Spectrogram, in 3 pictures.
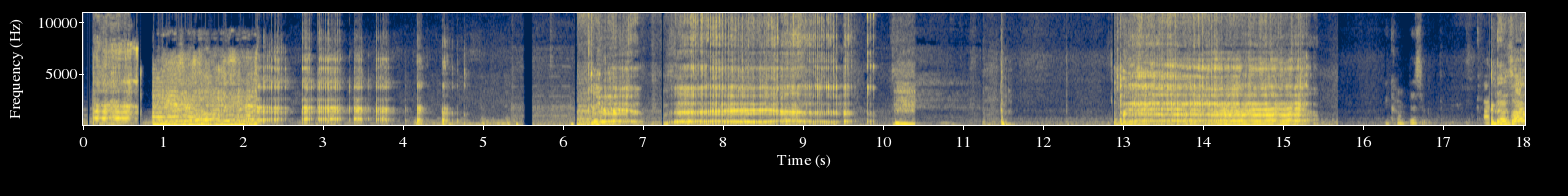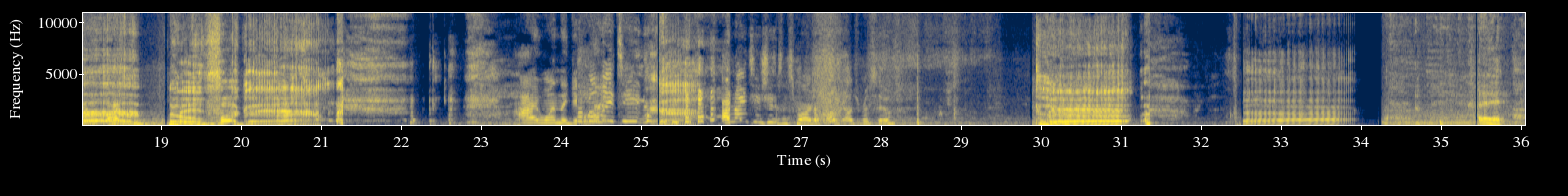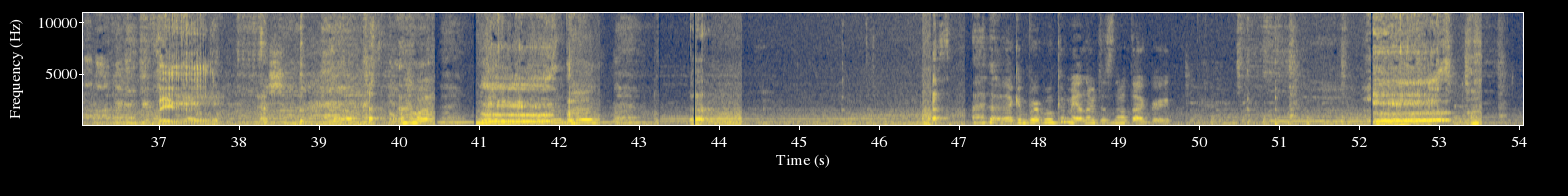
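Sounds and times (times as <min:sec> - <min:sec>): girl belching: 0:00.0 - 0:04.8, 0:06.2 - 0:10.4, 0:12.9 - 0:15.5, 0:17.6 - 0:21.3, 0:25.0 - 0:25.9, 0:29.9 - 0:31.4, 0:32.5 - 0:34.0, 0:37.0 - 0:37.8, 0:38.8 - 0:42.5, 0:43.6 - 0:44.0, 0:46.6 - 0:46.9, 0:52.1 - 0:53.6
woman burping loudly: 0:00.0 - 0:04.8, 0:06.2 - 0:10.4, 0:12.9 - 0:15.5, 0:17.6 - 0:21.4, 0:25.0 - 0:26.1, 0:29.9 - 0:31.5, 0:32.5 - 0:34.0, 0:37.0 - 0:37.8, 0:39.2 - 0:42.5, 0:43.6 - 0:44.0, 0:46.6 - 0:47.6, 0:52.2 - 0:53.6.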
